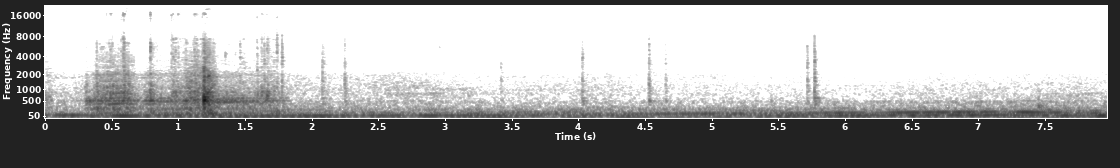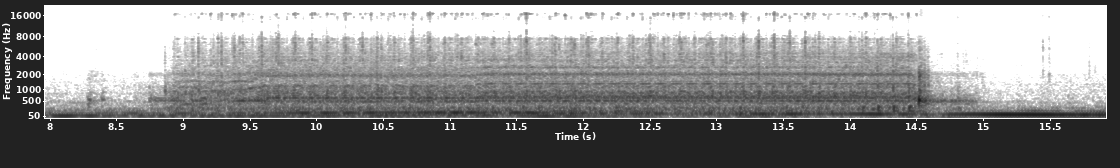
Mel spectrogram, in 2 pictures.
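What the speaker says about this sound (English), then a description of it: "After I sew both sides, what I'm going to do now is stabilize this seam to its front, exactly matching." A sewing machine stitches a seam in a long, steady, close run of rapid mechanical whirring, preceded by a few clicks and handling sounds and ending abruptly.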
